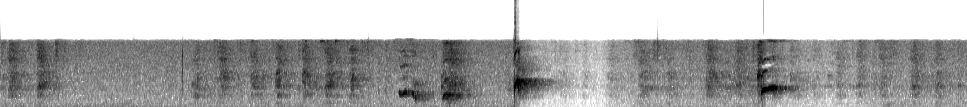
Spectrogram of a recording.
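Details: Rottweiler indoors, confronting a gray squirrel intruder before chasing it out through an open window; a few sharp, irregular barks and yips stand out over low household noise, with a brief silent gap midway.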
